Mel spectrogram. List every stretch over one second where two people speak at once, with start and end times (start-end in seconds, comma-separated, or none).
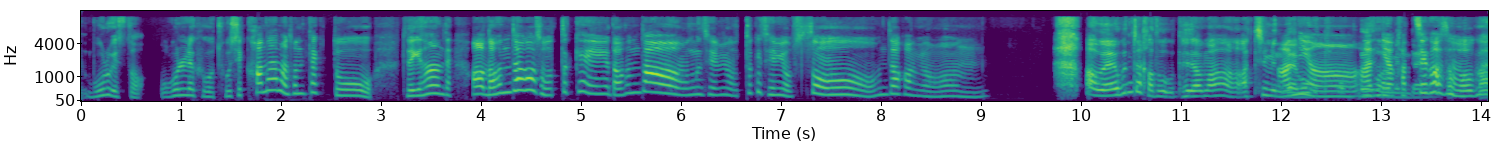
11.9-13.6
